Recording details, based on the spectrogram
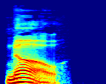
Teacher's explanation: Did your voice first drop then rise to a high level?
